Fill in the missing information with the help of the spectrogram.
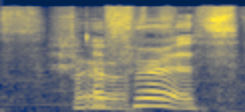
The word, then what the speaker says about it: Firth: Firth. – Firth. – Your pronunciation Firth. Firth. – Is perfect. Firth.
